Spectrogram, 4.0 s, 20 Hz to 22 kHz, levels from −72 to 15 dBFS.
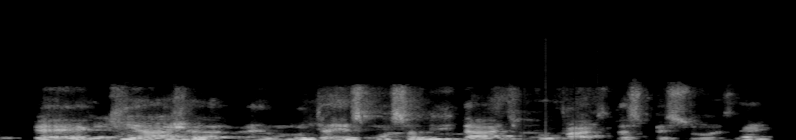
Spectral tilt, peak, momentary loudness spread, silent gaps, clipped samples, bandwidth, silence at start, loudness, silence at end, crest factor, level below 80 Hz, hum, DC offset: -5.5 dB/octave; 0 dBFS; 11 LU; none; under 0.1%; 9 kHz; 0 s; -15 LUFS; 0.15 s; 14 dB; -56 dBFS; none; under 0.1%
